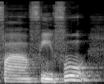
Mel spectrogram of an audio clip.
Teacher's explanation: Huruf fa kan dia tempat hurufnya bibir dalam bagian bawah disentuhkan dengan ujung gigi seri atas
